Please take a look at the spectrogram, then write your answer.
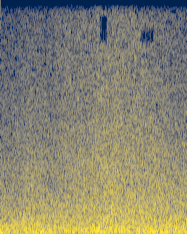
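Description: Ocean waves wash steadily in a Doraemon cartoon scene at sea near a pirate ship, a continuous broad hiss and rumble of surf with no talking.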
